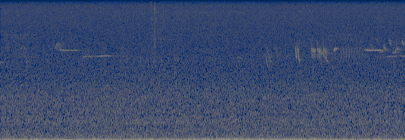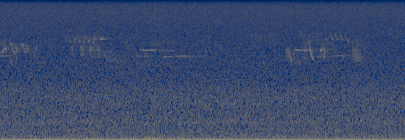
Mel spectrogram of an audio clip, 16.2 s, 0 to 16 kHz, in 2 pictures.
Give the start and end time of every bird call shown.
[0.89, 2.79] Mountain Chickadee (Poecile gambeli)
[1.89, 2.58] Mountain Quail (Oreortyx pictus)
[7.18, 8.59] Mountain Chickadee (Poecile gambeli)
[10.48, 12.59] Mountain Chickadee (Poecile gambeli)
[13.19, 15.98] Green-tailed Towhee (Pipilo chlorurus)
[13.79, 15.69] Mountain Chickadee (Poecile gambeli)

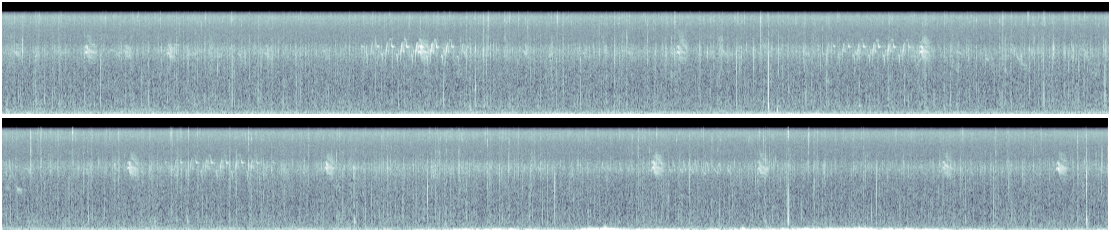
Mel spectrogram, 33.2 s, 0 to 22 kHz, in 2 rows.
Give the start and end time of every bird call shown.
[1.23, 1.43] Hawaii Amakihi (Chlorodrepanis virens)
[1.83, 2.03] Hawaii Amakihi (Chlorodrepanis virens)
[2.43, 2.73] Hawaii Amakihi (Chlorodrepanis virens)
[5.33, 7.03] Hawaii Amakihi (Chlorodrepanis virens)
[10.13, 10.33] Hawaii Amakihi (Chlorodrepanis virens)
[12.23, 13.93] Hawaii Amakihi (Chlorodrepanis virens)
[15.13, 15.43] Eurasian Skylark (Alauda arvensis)
[16.63, 16.93] Eurasian Skylark (Alauda arvensis)
[18.43, 18.63] Hawaii Amakihi (Chlorodrepanis virens)
[19.03, 20.53] Hawaii Amakihi (Chlorodrepanis virens)
[21.43, 21.63] Hawaii Amakihi (Chlorodrepanis virens)
[26.33, 26.53] Hawaii Amakihi (Chlorodrepanis virens)
[27.93, 28.13] Hawaii Amakihi (Chlorodrepanis virens)
[30.73, 30.83] Hawaii Amakihi (Chlorodrepanis virens)
[32.43, 32.63] Hawaii Amakihi (Chlorodrepanis virens)

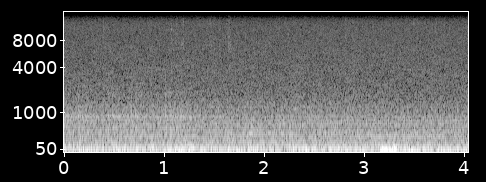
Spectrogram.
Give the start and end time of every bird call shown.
[0.00, 1.39] Yellow-bellied Sapsucker (Sphyrapicus varius)

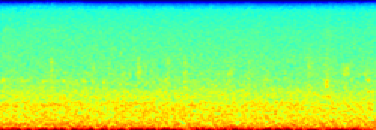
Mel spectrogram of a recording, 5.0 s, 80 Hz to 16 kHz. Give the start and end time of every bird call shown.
[0.00, 5.00] Common Grackle (Quiscalus quiscula)

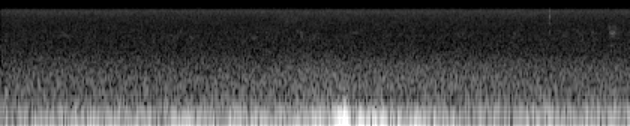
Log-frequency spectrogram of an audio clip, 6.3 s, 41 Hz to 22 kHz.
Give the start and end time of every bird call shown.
[6.05, 6.16] Hawaii Amakihi (Chlorodrepanis virens)

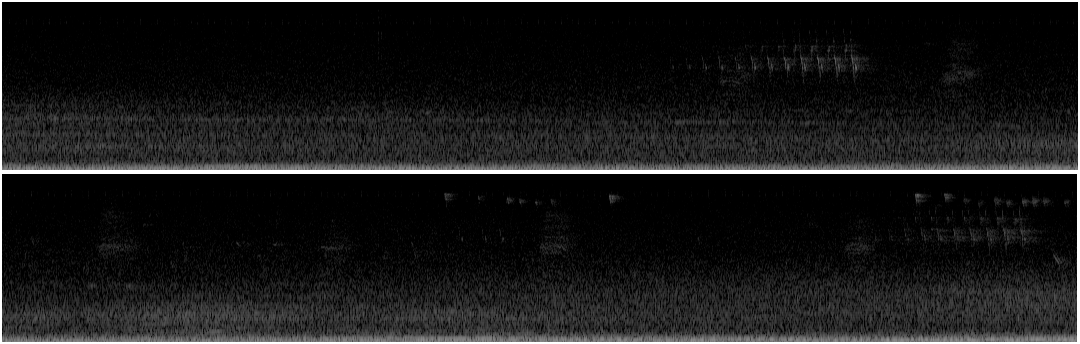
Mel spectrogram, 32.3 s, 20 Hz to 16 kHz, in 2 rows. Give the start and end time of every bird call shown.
[9.90, 13.30] Ovenbird (Seiurus aurocapilla)
[22.40, 25.70] unidentified bird
[29.40, 31.70] Ovenbird (Seiurus aurocapilla)
[29.60, 32.10] unidentified bird

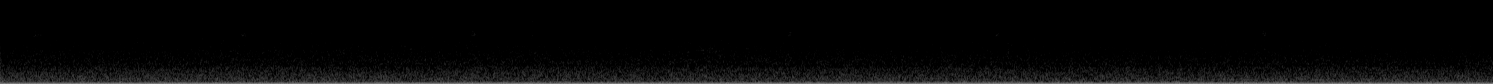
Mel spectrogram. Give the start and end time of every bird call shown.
[0.00, 13.12] Red-winged Blackbird (Agelaius phoeniceus)

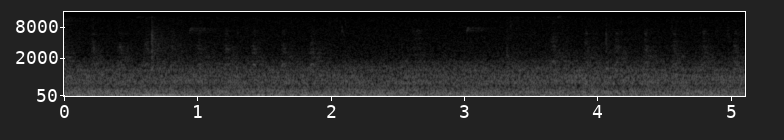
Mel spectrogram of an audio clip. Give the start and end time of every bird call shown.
[0.00, 5.11] Northern Cardinal (Cardinalis cardinalis)
[0.00, 5.11] Red-bellied Woodpecker (Melanerpes carolinus)

